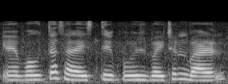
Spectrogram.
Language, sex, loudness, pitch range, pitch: Bhojpuri, female, -14 LUFS, 200-215 Hz, 205 Hz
